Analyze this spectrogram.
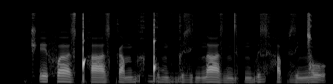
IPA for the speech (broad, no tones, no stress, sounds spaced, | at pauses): t͡ʃʼ e f ɐː z ǃʰ aː z k a m b ʉ x ɡ͡ǃ o m b ʉ ɡ ʉ z i ɡ n aː z n d e p m b ɨ z h a p z i ŋ͡ǀ o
